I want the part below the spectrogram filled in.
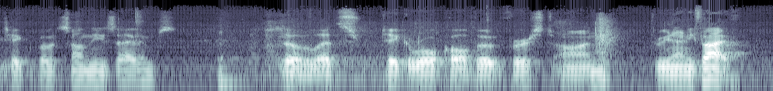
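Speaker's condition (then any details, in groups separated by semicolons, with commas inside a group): No condition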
